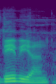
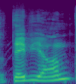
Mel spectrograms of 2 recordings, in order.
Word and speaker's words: Debian: Also Debian. – Debian oder im Englischen Debian. Ausgesprochen ist das Zusammenwürfeln der Namen des Gründers des Projektes. Ian Murdoch. Und seiner damaligen Frau Deborah.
